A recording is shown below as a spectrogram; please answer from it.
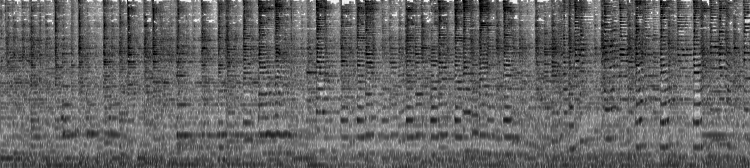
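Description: Live acoustic guitars playing an instrumental passage, a strummed rhythm under a picked lead whose notes slide up and down in pitch around the middle.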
